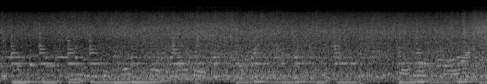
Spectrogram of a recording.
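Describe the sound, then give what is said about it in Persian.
Fast water rushes downhill beside a water mill in a village farming area, making a steady, loud, hissing roar that never lets up, while a voice speaks over it. “نام خدا چقدر آب اینجا تیز میایه از بالا آب میایه طرف پایین”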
